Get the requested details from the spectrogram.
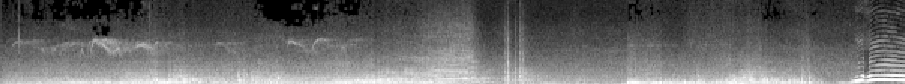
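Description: A sports car engine roars and revs loudly as the car drives past.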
